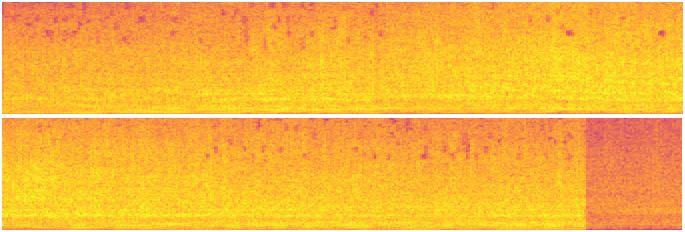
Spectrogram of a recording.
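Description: NASCAR trucks racing at Kansas in a racing video game, a steady loud drone of several engines howling together at sustained speed, pitch shifting slightly as the field runs on, cutting off abruptly near the end.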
